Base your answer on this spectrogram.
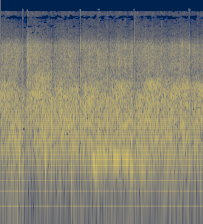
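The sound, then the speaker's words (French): Audience applause, a loud, dense and steady wash of many hands clapping that fills the short clip with no talk over it. “On applaudit très fortement le Cameroun”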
